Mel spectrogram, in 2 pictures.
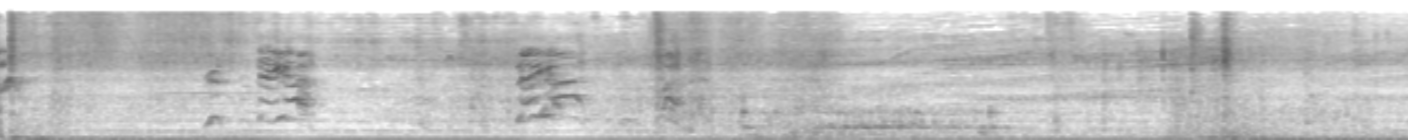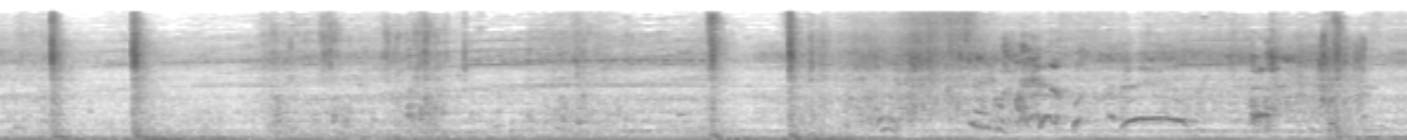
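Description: Water splashes as people wade and swim.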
